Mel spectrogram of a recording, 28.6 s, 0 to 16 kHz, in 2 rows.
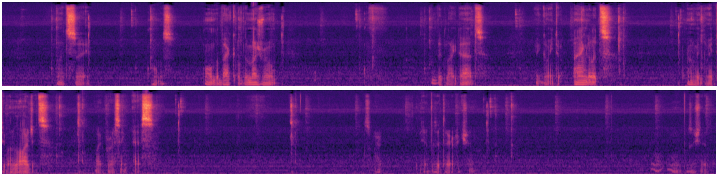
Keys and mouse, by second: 3.1 middle click, 5.7-7.4 drag, 7.4 middle click, 9.5-11.3 drag, 11.3 middle click, 12.4-13.6 drag, 12.4 r, 15.9 s, 20.3 s.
